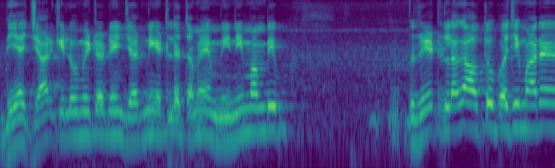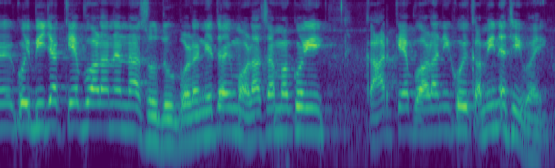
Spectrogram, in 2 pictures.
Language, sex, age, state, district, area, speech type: Gujarati, male, 60+, Gujarat, Aravalli, urban, spontaneous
